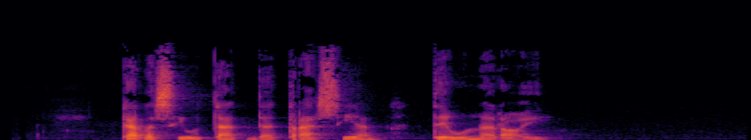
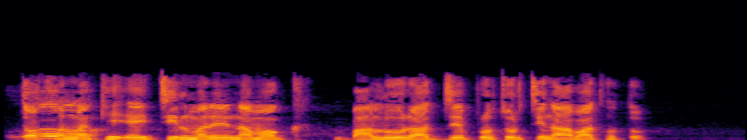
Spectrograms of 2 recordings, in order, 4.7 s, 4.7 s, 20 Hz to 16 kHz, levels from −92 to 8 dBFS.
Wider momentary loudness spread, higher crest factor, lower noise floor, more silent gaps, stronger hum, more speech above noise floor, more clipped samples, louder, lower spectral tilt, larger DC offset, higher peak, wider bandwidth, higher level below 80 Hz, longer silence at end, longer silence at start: first, 13 LU vs 8 LU; first, 26 dB vs 14 dB; first, -78 dBFS vs -70 dBFS; neither; neither; second, 46 dB vs 57 dB; neither; second, -32 LUFS vs -13 LUFS; second, -3.5 dB/octave vs -5 dB/octave; neither; second, -8 dBFS vs 0 dBFS; first, 11.5 kHz vs 8 kHz; second, -66 dBFS vs -52 dBFS; first, 1.25 s vs 0.65 s; first, 0.75 s vs 0.15 s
